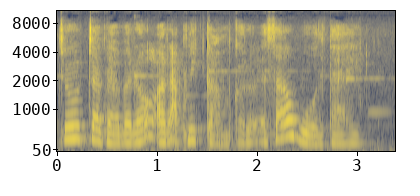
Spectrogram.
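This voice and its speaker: A woman's voice: a little high, animated, moderate pace, creaky, mellow, faint music behind. A woman casually recapping a drama series, retelling scenes and quoting the characters in her own voice. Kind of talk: casual recap narration with quoted dialogue.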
